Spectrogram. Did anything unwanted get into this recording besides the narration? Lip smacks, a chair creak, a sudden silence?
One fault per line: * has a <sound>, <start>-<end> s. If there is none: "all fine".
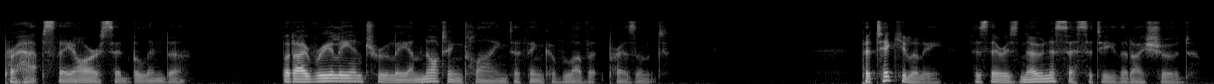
all fine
